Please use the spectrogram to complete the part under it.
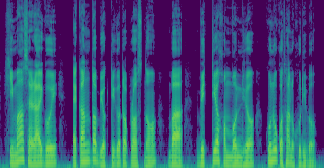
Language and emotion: Assamese, neutral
